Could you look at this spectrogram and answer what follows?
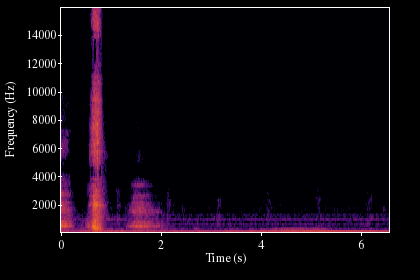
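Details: Adult male sneezing: a quick intake of breath, then one sharp explosive sneeze and a soft exhale, over steady low hum.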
